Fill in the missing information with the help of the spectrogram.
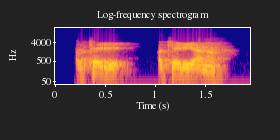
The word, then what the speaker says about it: Acadiana: How do you pronounce it? Acadiana. Acadiana.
